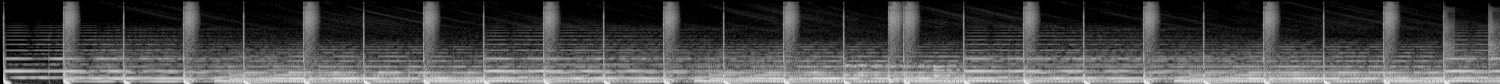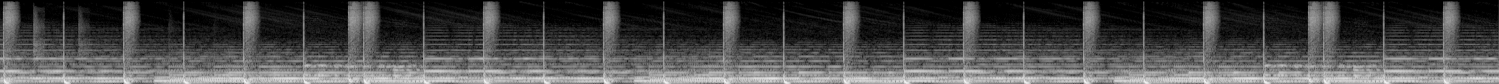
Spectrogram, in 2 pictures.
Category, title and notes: Music > Multiple instruments
Ableton Live. VST....Purity.....Atmospheric Free Music Slap House Dance EDM Loop Electro Clap Drums Kick Drum Snare Bass Dance Club Psytrance Drumroll Trance Sample .
Drums, Kick, Clap, Free, Loop, Slap, Electro, House, EDM, Snare, Music, Bass, Atmospheric, Dance, Drum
